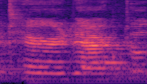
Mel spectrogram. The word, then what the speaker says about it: pterodactyl: can't you hear a pterodactyl going to the bathroom because the P is silent why does this looming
